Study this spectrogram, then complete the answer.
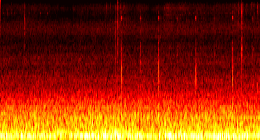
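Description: A car cruising along a desert highway from Las Vegas toward Santa Clarita, California, a loud steady road roar and engine hum from inside the cabin, continuous and unbroken, with no talk.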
